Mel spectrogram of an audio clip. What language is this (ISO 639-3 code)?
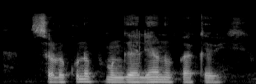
pus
